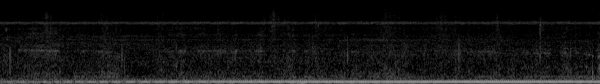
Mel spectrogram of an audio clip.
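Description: Outdoor summer ambience: a steady low hum with a thin, steady high insect whine above it, and faint soft steps on grass.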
